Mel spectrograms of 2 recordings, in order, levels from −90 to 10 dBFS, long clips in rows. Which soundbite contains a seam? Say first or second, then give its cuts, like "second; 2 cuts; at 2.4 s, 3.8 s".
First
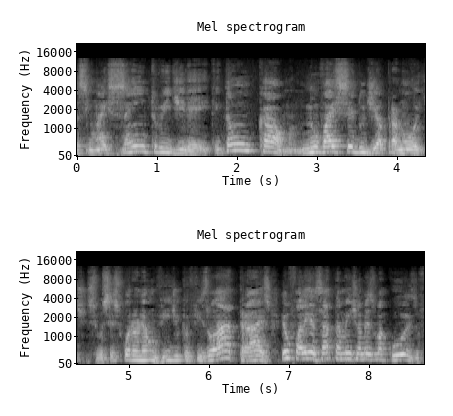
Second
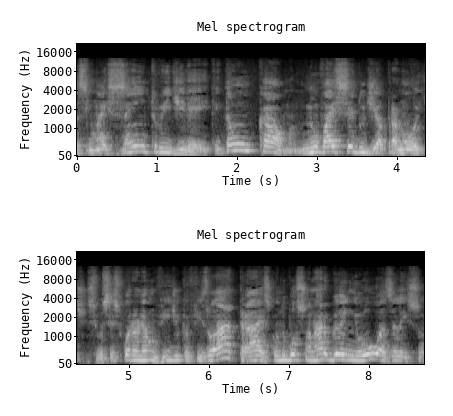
first; 1 cut; at 6.8 s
